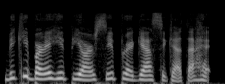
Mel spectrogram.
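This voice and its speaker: High-voiced woman narrating a story. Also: fairly quick, a little mellow, dry recording, studio quality. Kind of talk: scripted story narration for a cartoon. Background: background music.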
